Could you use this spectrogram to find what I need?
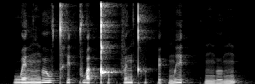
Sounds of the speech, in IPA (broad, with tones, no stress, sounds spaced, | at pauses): w e˧ n ŋ ɯː˥˩ w tʰ i˦˥ t̚ k w a˦˥ t̚ kʰ o˨˩ k̚ f e˥˩ n kʰ ɯ˨˩ k̚ ʔ e˨˩ k̚ m i˥˩ t̚ | ŋ ɯ˩˦ ŋ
